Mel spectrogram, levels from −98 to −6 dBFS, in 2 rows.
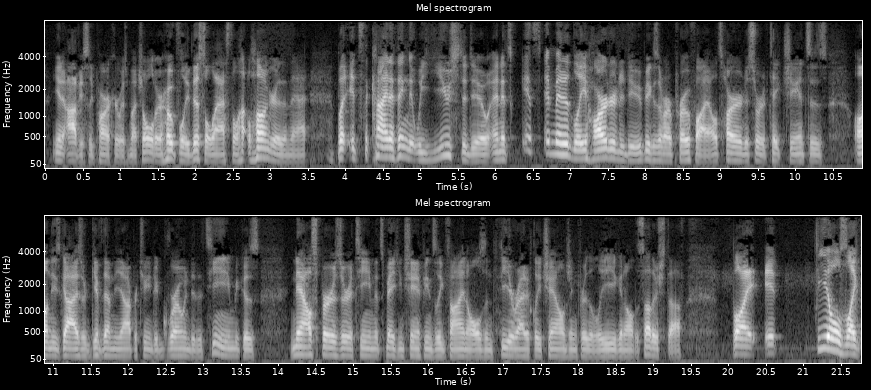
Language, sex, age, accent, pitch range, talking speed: English, male, 30-49, American, 95-125 Hz, 230 wpm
